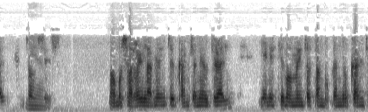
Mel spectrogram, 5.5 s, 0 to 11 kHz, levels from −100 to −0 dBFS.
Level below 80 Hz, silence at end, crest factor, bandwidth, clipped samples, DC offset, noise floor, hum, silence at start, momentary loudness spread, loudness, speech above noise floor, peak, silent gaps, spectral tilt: -60 dBFS; 0 s; 18 dB; 6.8 kHz; under 0.1%; under 0.1%; -54 dBFS; none; 0 s; 12 LU; -19 LUFS; 36 dB; 0 dBFS; none; -7 dB/octave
